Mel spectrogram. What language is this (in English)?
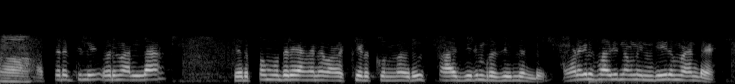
Malayalam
